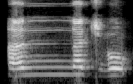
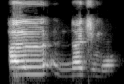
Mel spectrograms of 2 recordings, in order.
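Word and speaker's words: النجم: An-najmu. Notice we didn't say al-najmu. It's difficult. It's more difficult to say al-najmu than it is to say An-najmu.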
